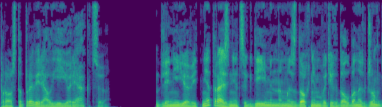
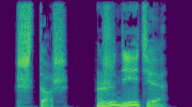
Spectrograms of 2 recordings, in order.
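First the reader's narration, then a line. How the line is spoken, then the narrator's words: Mocking sing-song, jungle. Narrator (Russian): насмешливо пропели джунгли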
